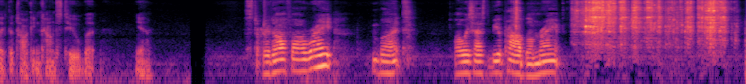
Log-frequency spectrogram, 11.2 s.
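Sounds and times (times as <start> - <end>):
speech: 0.0 - 2.4, 3.7 - 6.2, 6.8 - 8.8
broken glass scraping and crunching: 8.6 - 11.1.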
